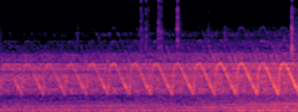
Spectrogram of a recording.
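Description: A siren sounding in quick, repeated falling sweeps, about three a second, growing steadily louder.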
